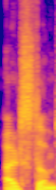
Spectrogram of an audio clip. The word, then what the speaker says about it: Alsthom: Notez bien que même si cela ne s'entend pas, Alstom s'écrit alors avec un H.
